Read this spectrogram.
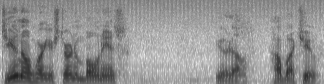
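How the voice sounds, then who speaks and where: An older man teaching a college clinic, telling folksy stories and calmly guiding a group through a breathing exercise. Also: mid-range voice, normal speed. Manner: folksy, anecdotal, calm coaching. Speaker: trumpet teacher giving a clinic. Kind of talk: storytelling and leading a breathing exercise. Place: college clinic room with an audience. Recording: dull lo-fi archival recording.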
